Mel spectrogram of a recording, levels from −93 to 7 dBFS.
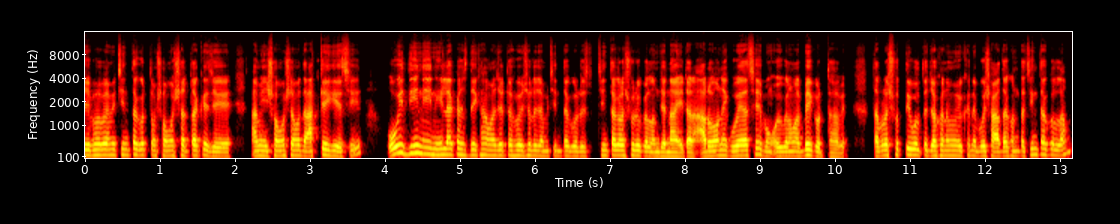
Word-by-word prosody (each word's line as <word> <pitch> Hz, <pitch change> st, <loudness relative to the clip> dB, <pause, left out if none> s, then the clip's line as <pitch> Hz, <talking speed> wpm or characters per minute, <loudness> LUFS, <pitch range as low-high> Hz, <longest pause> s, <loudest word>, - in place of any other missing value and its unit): যেভাবে 155 Hz, +1 st, +3 dB
আমি 160 Hz, -, -2 dB
চিন্তা 160 Hz, +1 st, -2 dB
করতাম 160 Hz, -1 st, -3 dB
সমস্যাটাকে 145 Hz, +2 st, 0 dB
যে, 125 Hz, -, +1 dB, 0.5 s
আমি 140 Hz, +1 st, +1 dB
এই -, -, -1 dB
সমস্যার 145 Hz, +2 st, +1 dB
মধ্যে 145 Hz, -, +2 dB
আটকে 130 Hz, +5 st, -1 dB
গিয়েছি। 135 Hz, +2 st, -1 dB, 0.5 s
ওইদিন 215 Hz, 0 st, +4 dB
এই 180 Hz, -, 0 dB
নীল 165 Hz, +1 st, +1 dB
আকাশ 165 Hz, -1 st, -1 dB
দেখে 155 Hz, 0 st, -2 dB
আমার 150 Hz, 0 st, 0 dB
যেটা 150 Hz, 0 st, -1 dB
হয়েছিল 145 Hz, +1 st, 0 dB
যে 140 Hz, -, 0 dB
আমি 135 Hz, -, -7 dB
চিন্তা 135 Hz, 0 st, -3 dB
করে 135 Hz, -1 st, -2 dB
স -, -, -24 dB, 0.2 s
চিন্তা 150 Hz, 0 st, -4 dB
করা 145 Hz, 0 st, +5 dB
শুরু 150 Hz, -1 st, +2 dB
করলাম, 125 Hz, -3 st, 0 dB
যে -, -, +5 dB
না -, -, +5 dB
এটার 115 Hz, 0 st, +3 dB
আরো 135 Hz, -, +4 dB
অনেক 150 Hz, 0 st, -1 dB
ওয়ে 140 Hz, +1 st, +5 dB
আছে। 150 Hz, +4 st, -5 dB
এবং 130 Hz, -, -3 dB
ওয়ে 125 Hz, -, +2 dB
গুলো 130 Hz, -, +2 dB
আমার 130 Hz, -1 st, 0 dB
বের 160 Hz, -, +7 dB
করতে 120 Hz, -, -3 dB
হবে। 105 Hz, -1 st, -5 dB, 0.4 s
তারপরে 145 Hz, +3 st, +1 dB
সত্যি 165 Hz, +1 st, -4 dB
বলতে 155 Hz, -1 st, -1 dB
যখন 145 Hz, +1 st, +1 dB
আমি 145 Hz, -, -2 dB
ওইখানে 140 Hz, +1 st, -5 dB
বসে 135 Hz, 0 st, 0 dB
০.৫ 130 Hz, +2 st, 0 dB
ঘন্টা 135 Hz, 0 st, -4 dB
চিন্তা 170 Hz, +1 st, -2 dB
করলাম, 150 Hz, -2 st, -1 dB
145 Hz, 245 wpm, -23 LUFS, 135-155 Hz, 0.5 s, বের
